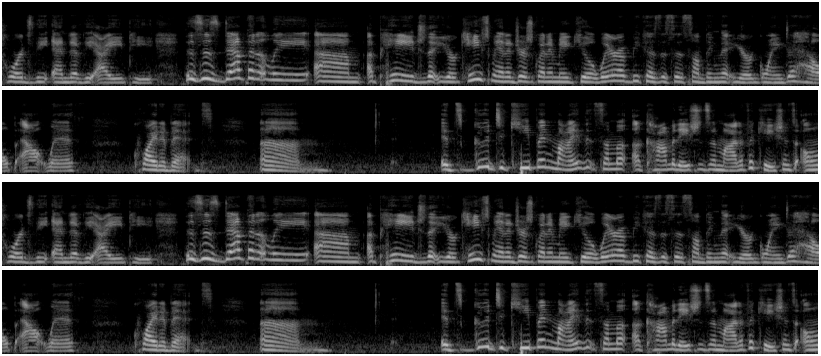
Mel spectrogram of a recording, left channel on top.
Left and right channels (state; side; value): identical; both; correlation 1.00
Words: the end of the IEP. This is definitely a page that your case manager is going to make you aware of because this is something that you're going to help out with quite a bit. It's good to keep in mind that some accommodations and modifications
